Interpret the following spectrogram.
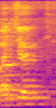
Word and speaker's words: butcher: इसी तरह से MATCH, match, T silent, BUTCHER, बचर, T silent, CATCH, catch, T silent, SWITCH, switch, CH से पहले टी तो टी साइलेंट।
